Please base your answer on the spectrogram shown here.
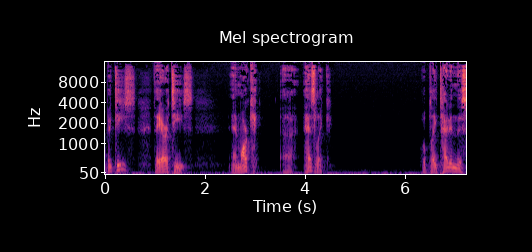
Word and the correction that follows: Herzlich: Is that is that how you say it? – Mark? Yeah, I don't think that's right. Mark. Mark Herzlich, I'm sorry.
